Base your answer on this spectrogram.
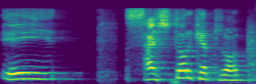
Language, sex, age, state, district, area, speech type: Assamese, male, 45-60, Assam, Golaghat, rural, spontaneous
